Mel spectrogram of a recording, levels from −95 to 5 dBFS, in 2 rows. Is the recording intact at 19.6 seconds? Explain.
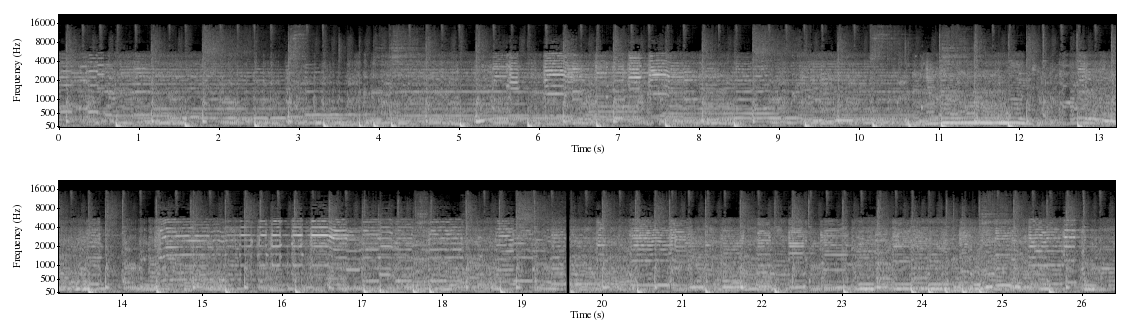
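No. From 19.55 to 19.62 s there is a corrupt frame decoded: flipped bits in the compressed data were played back anyway, so misread gains and codes threw energy into the wrong frequencies. The roughly 70 ms span points to about two damaged frames. It sounds like a brief chirp, squeak, blip or burst of noise, peaking around -10 dBFS. On a waveform it is a brief spike. On a spectrogram it is a short block of misplaced energy with hard edges at the frame boundaries.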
